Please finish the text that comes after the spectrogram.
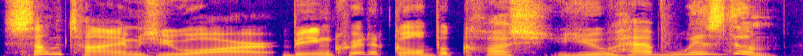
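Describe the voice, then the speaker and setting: A man's voice: high voice, very animated, a little slow, fairly bright tone, dry recording, studio quality. A man hosting a radio talk show in a casual, reflective, storytelling way, sharing opinions.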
